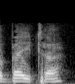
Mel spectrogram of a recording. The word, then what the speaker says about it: beta: It is pronounced beta. It is the B sound, as in the word boy. It's B.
